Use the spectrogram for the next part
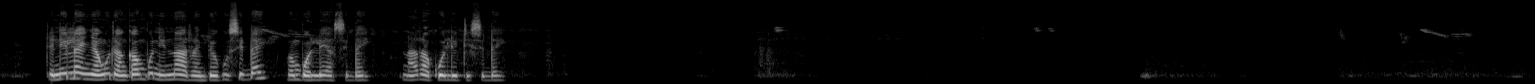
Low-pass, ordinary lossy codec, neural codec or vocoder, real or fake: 19.8 kHz; none; none; real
